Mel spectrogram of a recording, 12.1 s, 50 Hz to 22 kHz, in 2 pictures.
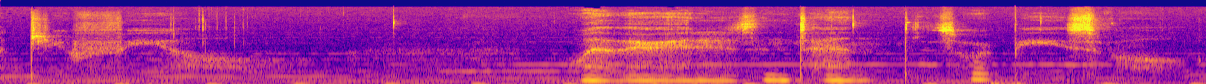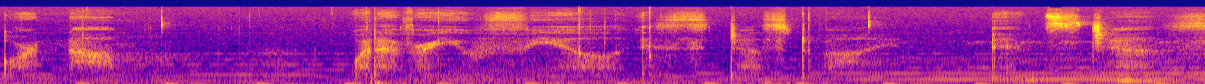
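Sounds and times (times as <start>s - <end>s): person whispering: 0.0s - 1.4s, 7.8s - 12.0s
soft meditation music: 0.0s - 12.0s
faint clicks: 0.8s - 1.3s, 1.9s - 2.1s.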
